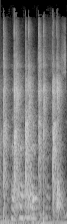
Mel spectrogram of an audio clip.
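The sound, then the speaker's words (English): One person claps by hand, a few sharp, loud claps spaced unevenly across the short moment. “Let me just come a bit late on the clap there.”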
